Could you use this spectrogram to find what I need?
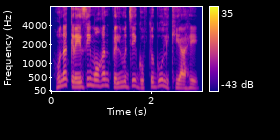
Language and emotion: Sindhi, neutral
